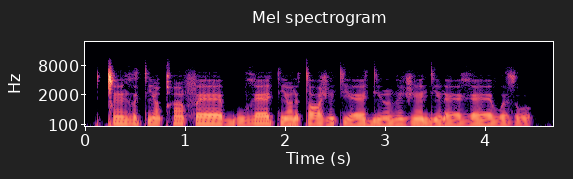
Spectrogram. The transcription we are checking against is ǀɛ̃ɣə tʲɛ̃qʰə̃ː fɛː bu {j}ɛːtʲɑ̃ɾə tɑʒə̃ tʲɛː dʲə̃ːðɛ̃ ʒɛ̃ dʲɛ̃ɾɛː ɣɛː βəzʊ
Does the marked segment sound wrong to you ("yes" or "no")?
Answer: yes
